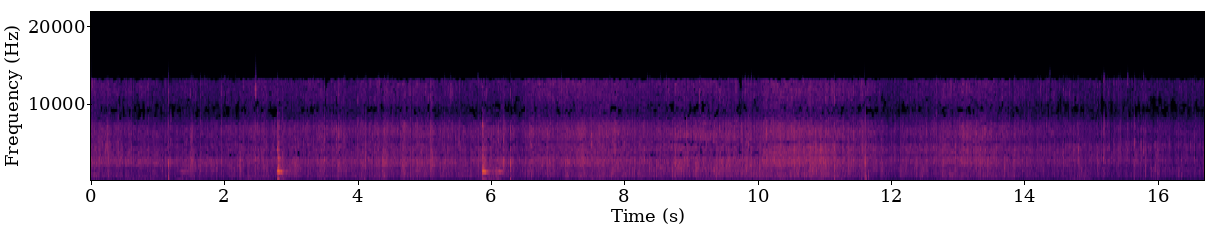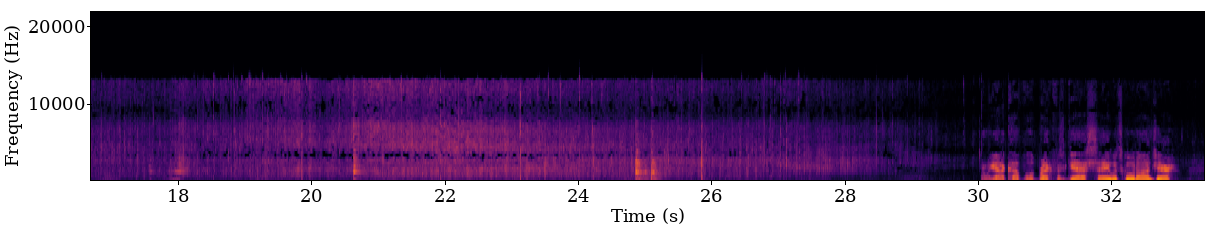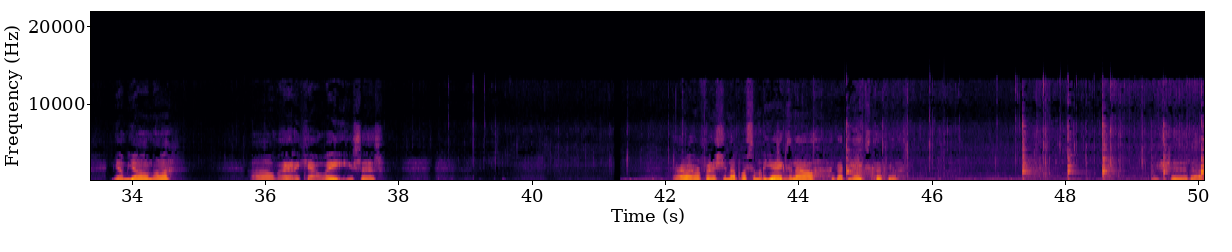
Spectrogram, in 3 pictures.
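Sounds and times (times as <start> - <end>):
food sizzling on griddle: 0.0 - 30.5, 38.6 - 50.0
metal spatula clacking: 2.8 - 3.2, 5.8 - 6.4, 17.6 - 18.3, 20.6 - 20.9, 24.9 - 25.4, 47.4 - 50.0.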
